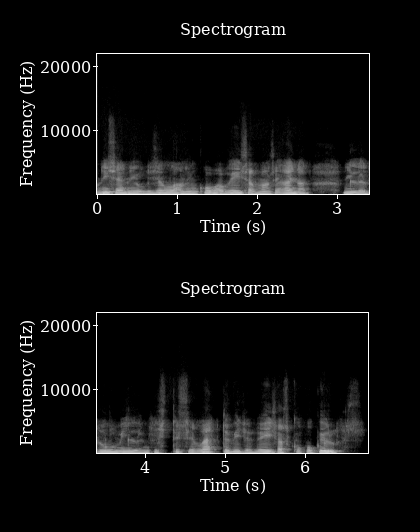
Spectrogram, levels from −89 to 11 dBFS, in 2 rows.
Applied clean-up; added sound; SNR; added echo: neural mask model Resemble Enhance denoiser.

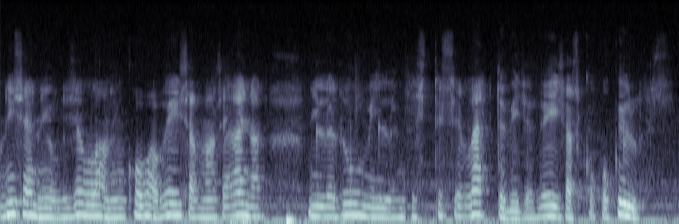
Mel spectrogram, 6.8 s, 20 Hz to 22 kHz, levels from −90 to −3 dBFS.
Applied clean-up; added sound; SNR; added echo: none; Musical instrument; 20 dB; none.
